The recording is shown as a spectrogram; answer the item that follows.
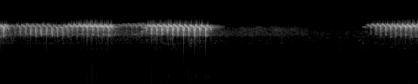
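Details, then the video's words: Waxwing giving high, thin, buzzy trills, two long trilled notes run together, a fading pause, then another trill starting; clean recording without background sounds. "Свиристель. Голоса птиц"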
